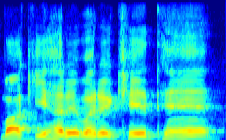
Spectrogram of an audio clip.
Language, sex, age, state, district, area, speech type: Hindi, male, 30-45, Bihar, Begusarai, rural, spontaneous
